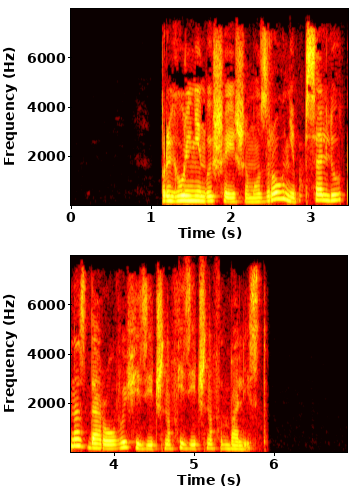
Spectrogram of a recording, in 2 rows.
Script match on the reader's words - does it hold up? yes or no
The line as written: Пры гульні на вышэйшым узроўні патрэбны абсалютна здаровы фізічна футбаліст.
no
